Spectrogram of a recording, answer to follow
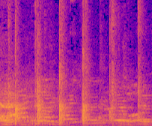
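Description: Hands clapping, about three claps a second, with voices talking over them.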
